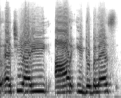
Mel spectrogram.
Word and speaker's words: heiress: Okay, mail की बात करें तो ईयर है, और फीमेल की बात करें तो HEIRESS, ईयरएस बोलेंगे इसको हम. प्रोनाउंसिएशन पे हमको स्पेशली ध्यान देना है जब हम ए और एन का यूज कर रहे हैं, तो ये उत्तराधिकारिणी हो जाएगा और हियर उत्तराधिकारी हो जाएगा, तो यहां पर हमको एन लगाना है according to, बट हियर सी H silent है यहां पर एच, ओके।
